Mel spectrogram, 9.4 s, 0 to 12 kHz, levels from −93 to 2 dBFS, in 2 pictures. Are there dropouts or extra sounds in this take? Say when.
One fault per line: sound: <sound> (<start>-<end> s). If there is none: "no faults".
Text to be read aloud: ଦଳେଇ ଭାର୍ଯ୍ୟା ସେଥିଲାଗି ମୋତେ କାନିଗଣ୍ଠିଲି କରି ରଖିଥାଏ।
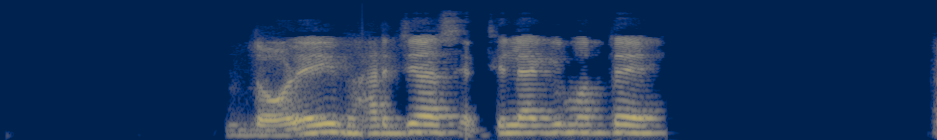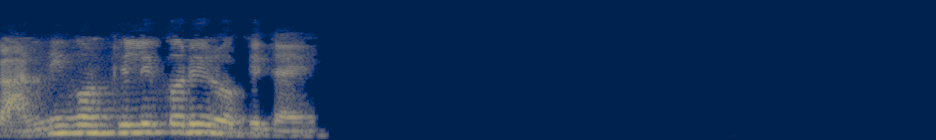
no faults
